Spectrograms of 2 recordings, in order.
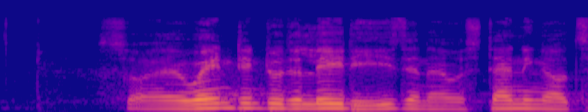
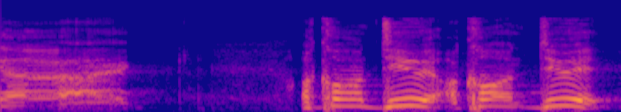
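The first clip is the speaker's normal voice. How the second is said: higher, straining protest; put-on helpless straining; mock struggle; 5 semitones higher, slower than usual. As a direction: act out a comic failed effort. Acts out man failing to head-shake.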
